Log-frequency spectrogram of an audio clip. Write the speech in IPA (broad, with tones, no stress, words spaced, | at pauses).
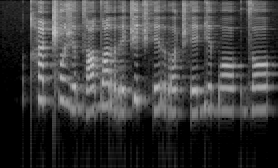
qʰe˥ǁɔ˥ʒə˨˥d͡ze˨˥ dˤɤ˥ re˨˥t͡ʃe˥t͡ʃʰe˨˥ rɔ˨˥t͡ʃʰe˨˥ ɡe˥bɔ˥ | d͡zɔ˥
